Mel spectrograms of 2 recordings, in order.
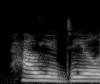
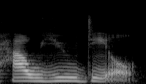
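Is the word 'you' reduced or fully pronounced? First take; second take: reduced; fully pronounced. First: The word 'you' is reduced to a short 'y'. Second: The word 'you' is pronounced fully with its vowel. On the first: "You becomes y for how you how you deal" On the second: "instead of for how you deal"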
